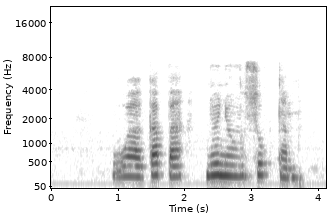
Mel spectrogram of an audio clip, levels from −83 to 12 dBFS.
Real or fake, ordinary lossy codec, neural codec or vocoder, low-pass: real; AAC, 48 kbps; none; 7.2 kHz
